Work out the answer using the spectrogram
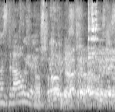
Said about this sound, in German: Zum Anstoßen und einander zuprosten gibt es viele Anlässe beim Poesie- und Weinfest im mittelalterlichen Tuj, der ältesten Stadt Sloweniens im Nordosten des Landes.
